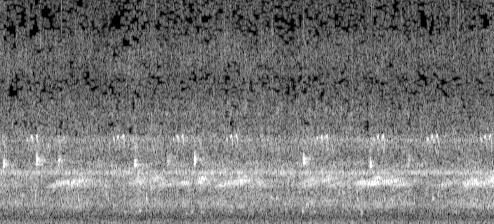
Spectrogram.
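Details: Frogs calling at a lake: a dense, steady chorus of high trilling and croaking notes layered into a continuous hum, with short sharper clicks and chirps breaking through every second or so.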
